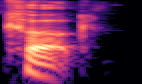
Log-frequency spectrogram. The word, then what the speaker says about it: Coke: The word, the surname Cook, C-O-K-E, looks like it's pronounced Coke, but is often pronounced Cook.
